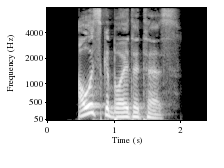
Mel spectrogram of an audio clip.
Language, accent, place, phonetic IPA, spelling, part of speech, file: German, Germany, Berlin, [ˈaʊ̯sɡəˌbɔɪ̯tətəs], ausgebeutetes, adjective, De-ausgebeutetes.ogg
- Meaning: strong/mixed nominative/accusative neuter singular of ausgebeutet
